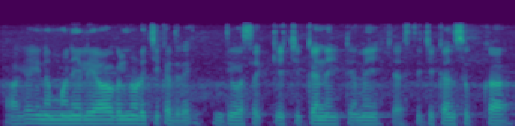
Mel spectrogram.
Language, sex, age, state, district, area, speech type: Kannada, male, 45-60, Karnataka, Udupi, rural, spontaneous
